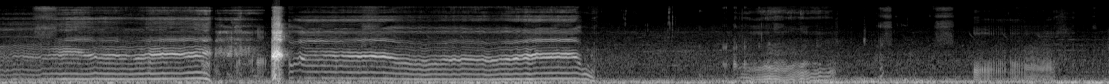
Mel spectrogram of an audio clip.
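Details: Tiny female chihuahua refusing to share her treats: a long, steady, whining growl held for about six seconds with a brief break near two seconds and a sharp click, then fainter, wavering grumbles.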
